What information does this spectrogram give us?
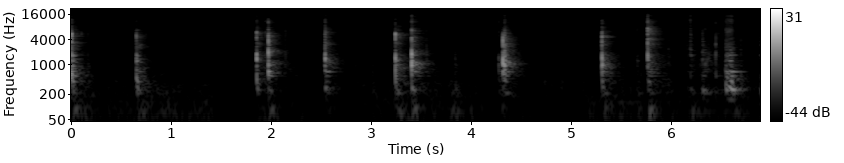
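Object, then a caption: Silicone pop-it fidget toy. Both index fingertips press a hand-sized, hollow, flexible silicone pop-it fidget toy in pastel mint and rainbow colours, lying flat on a glass table, popping its bubbles one after another. Each pop is a short, dry click with a hollow midrange tone near 1 kHz and a bright attack that dies away almost at once. The pops come in an uneven, unhurried rhythm, some single and some in quick pairs, over near silence.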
